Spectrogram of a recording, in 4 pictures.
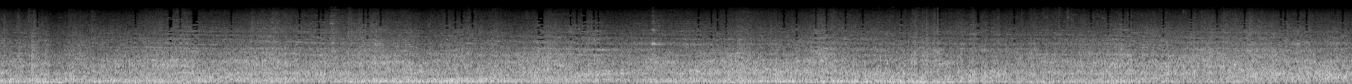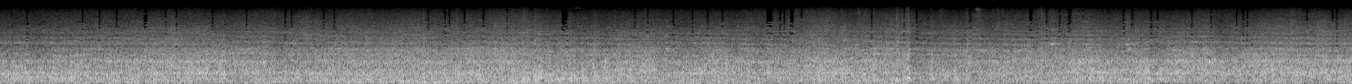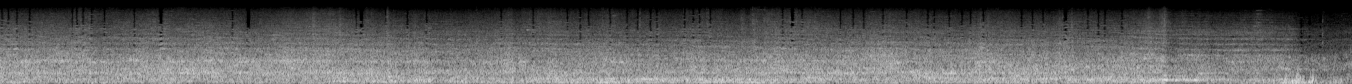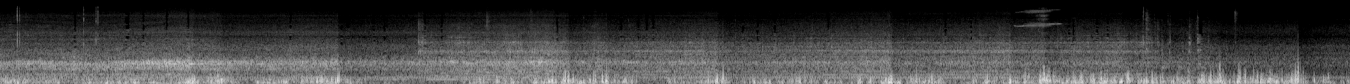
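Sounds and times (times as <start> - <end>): freight train wheels rumbling on rails: 0.0 - 54.0.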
